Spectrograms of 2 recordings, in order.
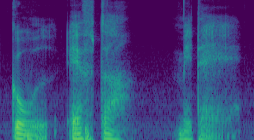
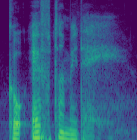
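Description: First: God eftermiddag slowly, each syllable separate; slow demo. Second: Said in the usual way. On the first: Shown as a demonstration. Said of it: "slow demo". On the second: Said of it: "normal demo".

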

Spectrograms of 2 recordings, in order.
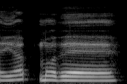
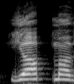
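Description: First: Drawn-out, deflated plea; dragged-out groan of "don't"; slow disbelief. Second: Gasp, then a sharp "Yapma be" pitched high; startled cry at the game; shocked gasp. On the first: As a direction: stretch it out in disbelief. Repeats dismay slowly. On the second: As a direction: blurt it out after a gasp. Gasped take versus slow take. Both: Real, not acted.

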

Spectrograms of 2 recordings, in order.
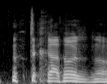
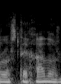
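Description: First: Slow, laughing through the words. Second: Said in the usual way. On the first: Real, not acted. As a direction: chuckle the words out slowly. Repeats phrase, laughing.

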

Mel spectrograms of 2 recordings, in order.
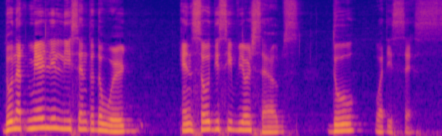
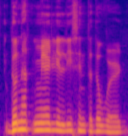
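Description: First: Slow, weighty reading of the verse; preached verse, slow and emphatic. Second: Said in the usual way. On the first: Shown as a demonstration. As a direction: lean on each word of the verse, slowly. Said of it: "Again, I repeat". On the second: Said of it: "first quick mention of verse".

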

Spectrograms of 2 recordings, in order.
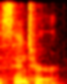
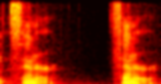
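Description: First: Said in the usual way. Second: "center" said as "senner", the t dropped after n; "center" with the n running straight into the vowel, no t; center without the t. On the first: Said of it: "比如说像是center". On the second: Shown as a demonstration. Teacher showing learners how Americans say "center", t dropped. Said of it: "很多美国人会读成center".

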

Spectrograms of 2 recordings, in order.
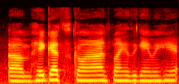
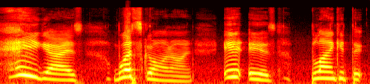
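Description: First: Said in the usual way. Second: Loud, high hype greeting; shouted vlog greeting; hyped intro. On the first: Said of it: "I'm not sure what just". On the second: Acted. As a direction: open the video with big energy. First attempt at intro.

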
